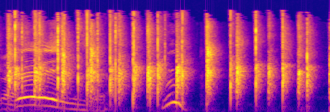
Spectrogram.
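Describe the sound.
A short round of applause during a Stray FM radio show, for a guest from Redline: sharp hand claps, loose at first, then steadier and evenly spaced, with voices whooping and calling out over the opening moments.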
